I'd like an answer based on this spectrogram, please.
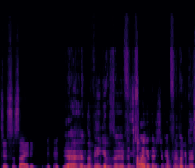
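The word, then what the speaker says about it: Vagan: to say they were it's spelled v-a-g-a-n but I think in the series they actually call them vegans because we used to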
